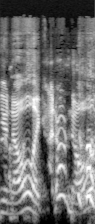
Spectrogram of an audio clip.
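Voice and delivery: laughing it off, pitch jumping way up; a real amused laugh cutting in. Real, not acted. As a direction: giggle through the last words, teasing. Laughs at her own jab.

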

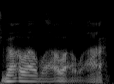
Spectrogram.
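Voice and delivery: a low, soft mock troll growl; troll voice demo. Shown as a demonstration. Mom showing daughter what her troll voice sounded like, soft mock growl. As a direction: lightly imitate a troll's rah rah. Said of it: "when you talked like this".

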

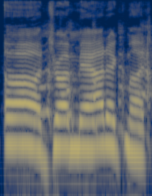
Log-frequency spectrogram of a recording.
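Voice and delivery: high, loud, drawn-out teasing; slow, exaggerated sarcastic jab; mocking. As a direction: tease someone for being overdramatic. Teasing her emotional mother.

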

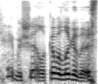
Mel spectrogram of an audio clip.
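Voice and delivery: loud, high-pitched comic impression; Obama. Host re-enacting a bit from an old episode, loud comic Obama. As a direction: call out as a hammed-up president. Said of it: "the Obama impressions".

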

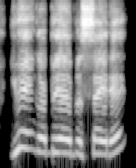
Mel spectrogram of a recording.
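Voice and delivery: quick high teasing call; high playful jab. Acted. Teasing the congregation, quick high jab. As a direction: tease them up high and fast.

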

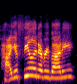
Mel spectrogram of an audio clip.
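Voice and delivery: high hype-man call to the crowd; concert artist hype. Retold or imitated. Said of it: "the artists have to go".

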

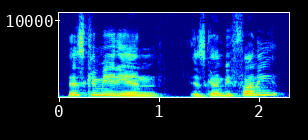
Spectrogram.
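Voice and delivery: mock host intro. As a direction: hype the act, then undercut it. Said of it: "the host will be like".

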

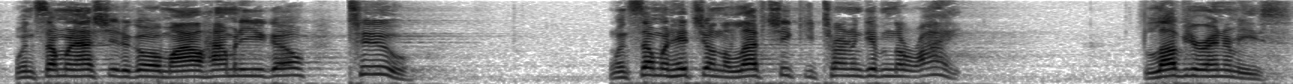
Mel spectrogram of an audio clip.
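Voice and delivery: rally the room like a revival preacher; fiery preaching. Acted. Pastor urging believers to love their enemies, fiery preaching.

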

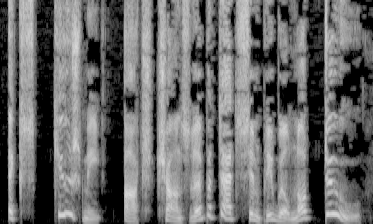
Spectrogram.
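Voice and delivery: the nervous clerk edging a question out; fretful junior, pitched well up; anxious young wizard. Acted. Ponder voiced in audiobook.

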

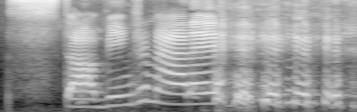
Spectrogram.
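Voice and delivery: loud, drawn-out mock scold; teasing scold. Real, not acted. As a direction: tell her off, laughing. Teasing friend's fake tears.

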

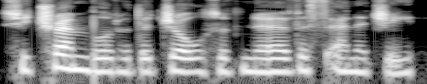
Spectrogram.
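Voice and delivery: ordinary delivery, nothing marked

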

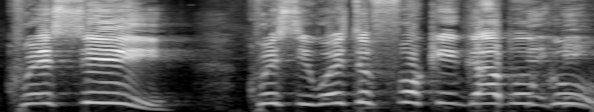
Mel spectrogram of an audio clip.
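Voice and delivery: loud, high Jersey mob voice; Tony Soprano impression. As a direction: yell like a Jersey mob boss. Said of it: "his friends".

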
